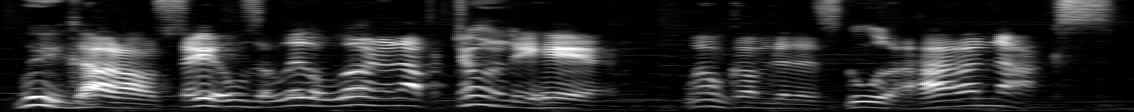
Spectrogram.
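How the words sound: It is said in a put-on character voice.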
